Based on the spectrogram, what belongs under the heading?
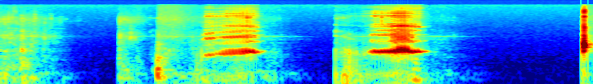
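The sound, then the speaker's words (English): Two short, raspy turkey hen clucks made on a turkey call, fairly loud with a pause between them, followed by a sharp click at the end. “Why don't you demonstrate what a cluck is”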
